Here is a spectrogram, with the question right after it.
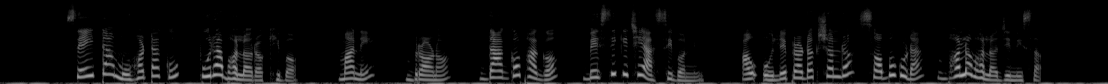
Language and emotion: Odia, neutral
